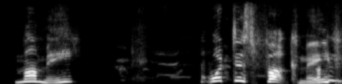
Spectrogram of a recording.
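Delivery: put-on tiny, very high little baby voice. Retelling a moment from a graduation show, quoting a child in a tiny baby voice. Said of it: "a little baby tiny voice just going".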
